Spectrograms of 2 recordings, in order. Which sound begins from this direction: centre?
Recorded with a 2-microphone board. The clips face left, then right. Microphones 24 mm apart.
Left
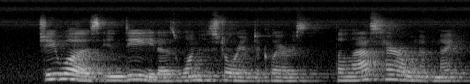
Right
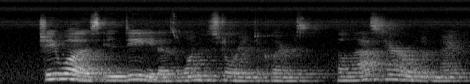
A woman speaking, at 0.4 s.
